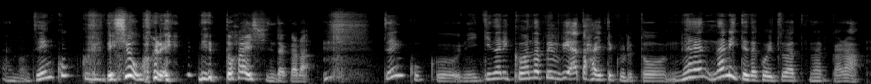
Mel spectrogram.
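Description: Chatty woman from kuwana, lively pitch. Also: normal speed, breathy edge. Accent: Kuwana dialect. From Kuwana, Mie, Japan. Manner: chatty, rambling, many fillers, light self-deprecating laughs. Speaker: podcast host. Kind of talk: casual solo radio talk.

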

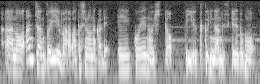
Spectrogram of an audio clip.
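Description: A woman's voice: mid-range voice, fast talker, darkish tone, muffled recording, faint music behind. A woman hosting a casual chat. She giggles a lot and teases her guest playfully. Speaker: podcast host.

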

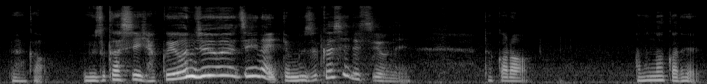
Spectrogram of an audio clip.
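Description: A woman with a hoarse, raspy voice talking casually on her own as a podcast host. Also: fairly low pitch, dark tone. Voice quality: husky, raspy. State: hoarse voice, worn out from the day before. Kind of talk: casual solo chat.

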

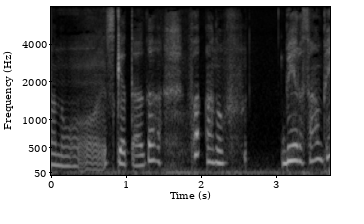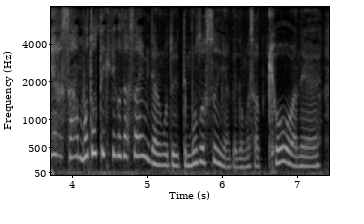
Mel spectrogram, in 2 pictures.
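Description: Chatty Kansai woman, mellow dry voice. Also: mid-range voice, dry recording. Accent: Kansai Japanese. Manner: chatty, excitable fan talk full of restarts. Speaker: podcast host. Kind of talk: casual solo podcast chat.

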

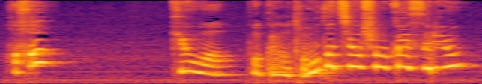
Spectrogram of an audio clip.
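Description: A squeaky cartoon mouse with a piercing falsetto. He chirps every phrase with bubbly, over-the-top cheer, pitched far above a normal voice and belting loud. The whole thing sounds like a playful bedroom impression. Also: big pitch swings, measured pace, exaggerated voice. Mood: chirpy. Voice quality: shrill falsetto.

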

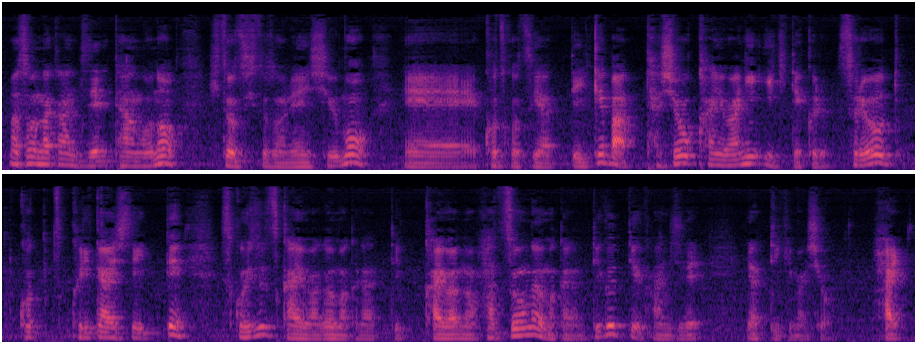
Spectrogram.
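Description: Japanese-accented male tutor, low voice, slow patient drilling, solo practice lesson. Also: sing-song, slight background noise. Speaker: English pronunciation teacher.

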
